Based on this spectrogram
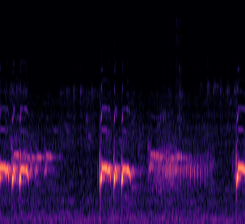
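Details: Perkutut, the zebra dove, singing actively with a big 'kong' voice: bursts of three sharp staccato coos, each trailing into a level purring note, repeated about every two seconds. Another dove coos softly between phrases.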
